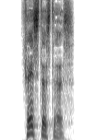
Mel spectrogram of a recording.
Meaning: strong/mixed nominative/accusative neuter singular superlative degree of fest
- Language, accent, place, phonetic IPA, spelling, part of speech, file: German, Germany, Berlin, [ˈfɛstəstəs], festestes, adjective, De-festestes.ogg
